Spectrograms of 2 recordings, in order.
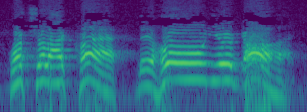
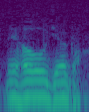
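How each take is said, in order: First: High, loud proclamation, slowing on behold; cry out. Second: Soft, low repeat of the proclamation; hushed echo. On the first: Preacher voicing the prophet's cry, loud and high. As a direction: ring it out like a prophet crying. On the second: Preacher echoing the prophet's cry, soft and low. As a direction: pull back to a reverent hush. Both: Acted.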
